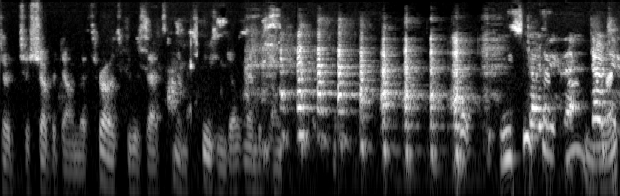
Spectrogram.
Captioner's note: laughing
